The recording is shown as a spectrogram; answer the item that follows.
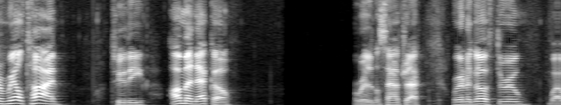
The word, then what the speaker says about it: Umineko: See, I thought I had it right. Umineko. It was the first syllable.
